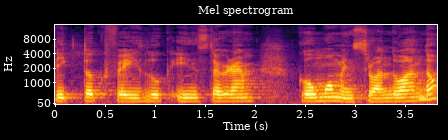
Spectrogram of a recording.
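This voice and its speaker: The woman's voice sits at a very deep, low pitch. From Mexico, Sonora (Álamos); Sonora, Mexico. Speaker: educational psychologist; guest. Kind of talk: interview. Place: studio. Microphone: lapel.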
